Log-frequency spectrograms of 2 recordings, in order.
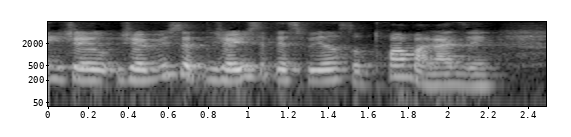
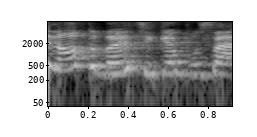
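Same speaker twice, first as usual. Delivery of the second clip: ordinary talk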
